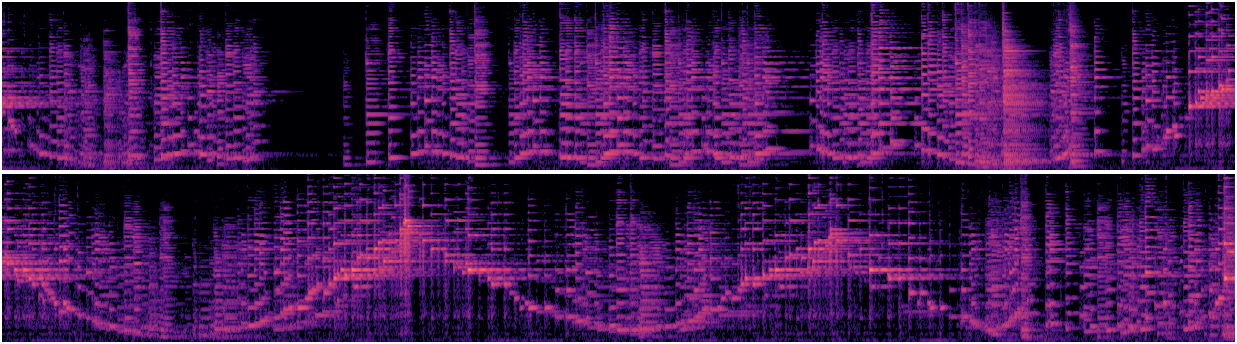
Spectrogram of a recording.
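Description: Solo piano improvisation. It breaks off briefly about four seconds in, then carries on with dense figures and a loud low passage past the middle, followed by fast runs sweeping down and back up the keyboard several times.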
